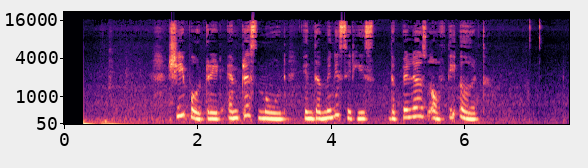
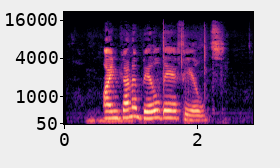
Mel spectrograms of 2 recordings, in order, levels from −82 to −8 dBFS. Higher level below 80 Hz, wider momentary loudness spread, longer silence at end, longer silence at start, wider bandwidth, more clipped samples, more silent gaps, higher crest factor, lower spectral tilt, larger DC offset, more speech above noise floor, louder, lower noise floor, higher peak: first, -38 dBFS vs -60 dBFS; first, 23 LU vs 11 LU; first, 1.25 s vs 0.45 s; about the same, 0.3 s vs 0.35 s; about the same, 17 kHz vs 16 kHz; neither; neither; about the same, 14 dB vs 18 dB; about the same, -4 dB/octave vs -3.5 dB/octave; neither; first, 29 dB vs 22 dB; first, -12 LUFS vs -17 LUFS; about the same, -41 dBFS vs -39 dBFS; about the same, 0 dBFS vs -2 dBFS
